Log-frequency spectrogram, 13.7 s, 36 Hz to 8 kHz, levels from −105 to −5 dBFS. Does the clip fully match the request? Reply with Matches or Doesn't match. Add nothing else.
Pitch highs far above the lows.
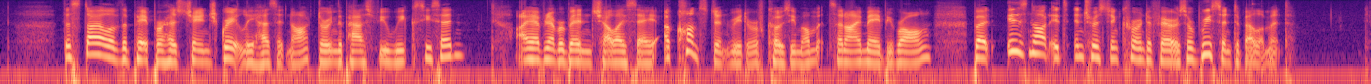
Doesn't match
